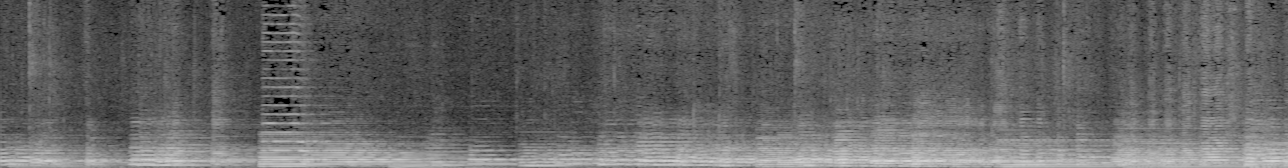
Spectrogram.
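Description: Bassoon playing a melody of held and moving notes over piano accompaniment, in a live classical performance.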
